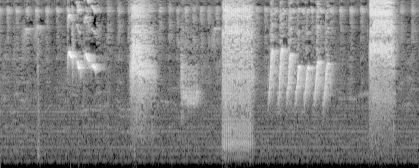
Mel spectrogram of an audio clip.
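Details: Young untrained cucak ijo (green leafbird) just starting to sing: short series of bright, descending whistled notes, interrupted by several loud harsh bursts of noise.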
